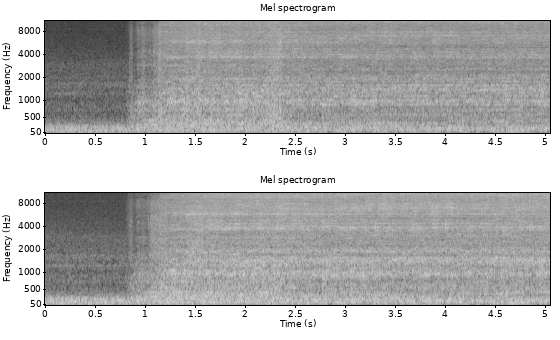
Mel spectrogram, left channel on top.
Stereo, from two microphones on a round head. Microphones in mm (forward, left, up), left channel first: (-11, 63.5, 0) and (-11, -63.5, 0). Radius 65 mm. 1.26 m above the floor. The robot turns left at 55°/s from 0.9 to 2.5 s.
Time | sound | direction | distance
1.1 | a running tap | 20° left | 3.5 m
